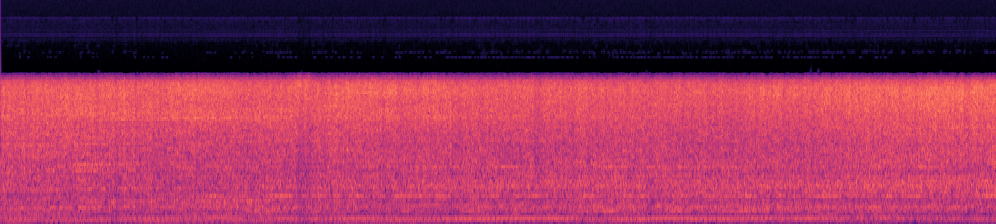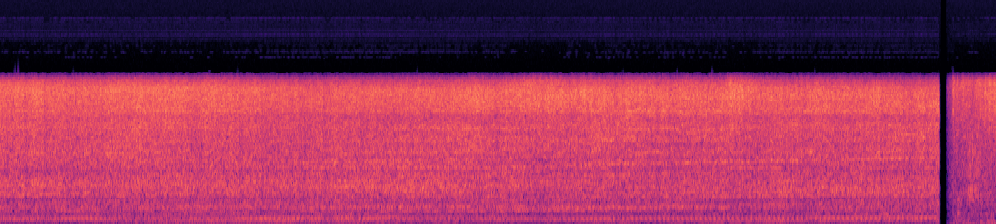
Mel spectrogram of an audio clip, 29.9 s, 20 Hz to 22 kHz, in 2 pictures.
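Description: MBTA F40PH diesel locomotive running with a steady low engine drone as the commuter train pulls away from the platform. The sound breaks off abruptly for a moment near the end.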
